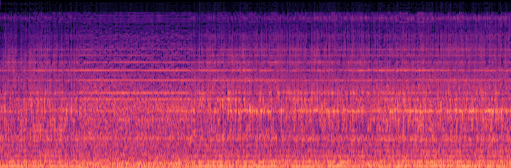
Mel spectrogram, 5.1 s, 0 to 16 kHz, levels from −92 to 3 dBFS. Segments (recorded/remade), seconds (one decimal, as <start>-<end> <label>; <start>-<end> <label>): 0.0-0.8 remade; 0.8-1.9 recorded; 1.9-5.1 remade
